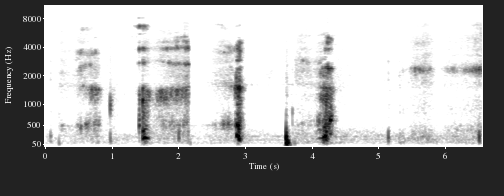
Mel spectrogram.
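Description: A series of short, abrupt, separate gulping sounds, each a single hiccup.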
